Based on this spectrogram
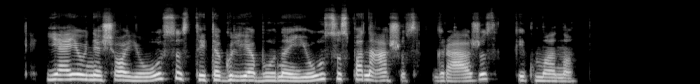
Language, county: Lithuanian, Klaipėda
